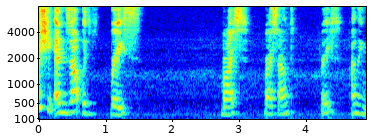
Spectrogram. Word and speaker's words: Rhys: starts going out with is his name Rhys or right hand is rice and it's spelled r hys I'm not sure if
